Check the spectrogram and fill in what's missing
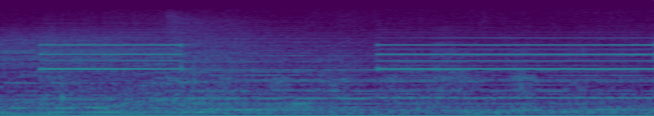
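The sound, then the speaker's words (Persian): An electronic ringing tone of an outgoing mobile phone call plays twice, each burst a bright warbling tone lasting under a second with a pause between, heard clearly over faint low background rumble. “میدونم، دارم با موبایلم بهش زنگ میزنم که باهاش حرف بزنیم.”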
